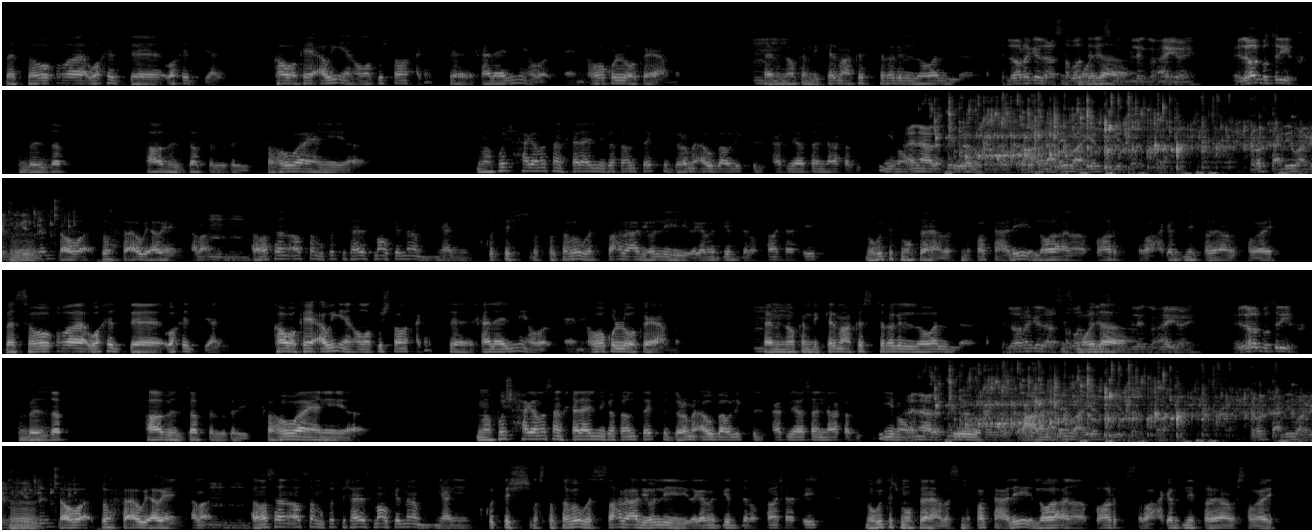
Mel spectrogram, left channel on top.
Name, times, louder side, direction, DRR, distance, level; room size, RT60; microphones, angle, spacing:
voice 1, 0.0-2.3 2.7-6.8 7.6-9.7 10.7-11.4 13.3-13.7 14.5-16.8 17.8-22.9 23.2-23.8 26.3-28.3 28.7-34.4 34.8-38.9, right 5 dB, 75° right, 0.4 m, -37 dB
voice 2, 7.5-7.9 10.0-11.9 12.3-12.9 22.1-24.8 25.6-26.7 28.2-28.7, left 2 dB, 50° left, 1.6 m, -41 dB
Fill (with liquid), 22.1-26.9 27.2-27.3, left 1 dB, 30° left, 1.6 m, -36 dB
5.6 x 2.5 x 2.8 m
head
